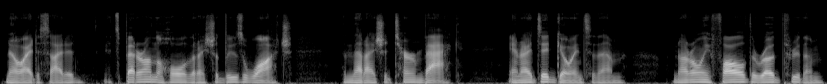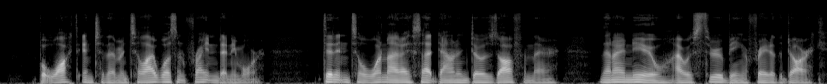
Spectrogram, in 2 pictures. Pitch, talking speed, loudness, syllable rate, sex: 95 Hz, 230 wpm, -23 LUFS, 6.4 syllables/s, male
